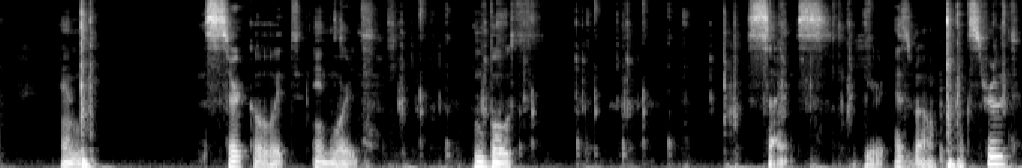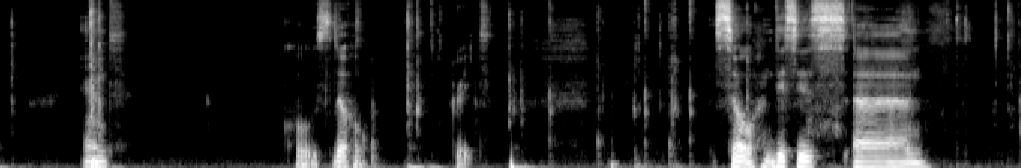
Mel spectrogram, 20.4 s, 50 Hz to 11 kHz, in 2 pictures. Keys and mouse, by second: 0.8 s, 7.6-9.5 right drag, 9.5 e, 11.1 s, 14.3 click, 15.4 Tab.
